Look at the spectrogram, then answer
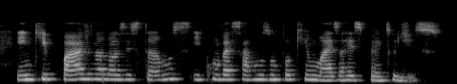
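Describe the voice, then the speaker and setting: With a fairly high pitch, a woman speaks at a moderate pace. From Bahia, Brazil (Salvador). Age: 30s. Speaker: diversity and inclusion specialist, speaker. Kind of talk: online talk/lecture with audience interaction.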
